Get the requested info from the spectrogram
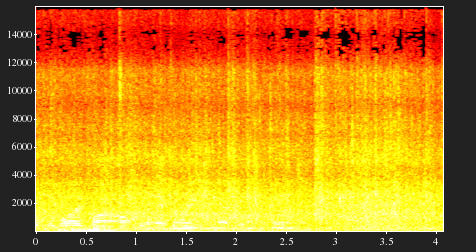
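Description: Heavy hurricane rain falling steadily, with a faint voice speaking under it for the first couple of seconds.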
